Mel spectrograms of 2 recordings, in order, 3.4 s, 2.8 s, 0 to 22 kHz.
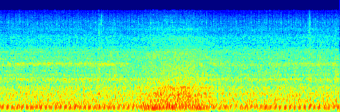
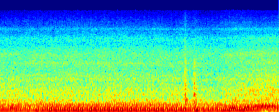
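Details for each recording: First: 2006 Toyota 4Runner idling with a thin steady whine swelling as gears engage; transmission pump howling from seriously low fluid. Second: 2006 Toyota 4Runner with check engine light and transmission codes, not fully warmed: steady low idle with one soft click as it drops almost immediately into drive, no lag or harsh thump; prompt engagement.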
